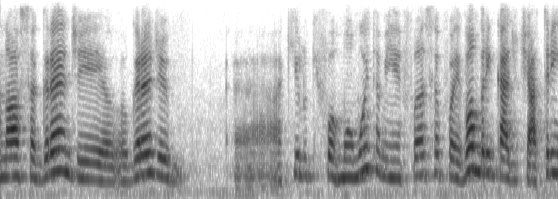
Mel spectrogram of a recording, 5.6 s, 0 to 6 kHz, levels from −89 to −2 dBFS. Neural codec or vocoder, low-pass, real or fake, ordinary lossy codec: none; 5.4 kHz; real; Opus, 16 kbps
